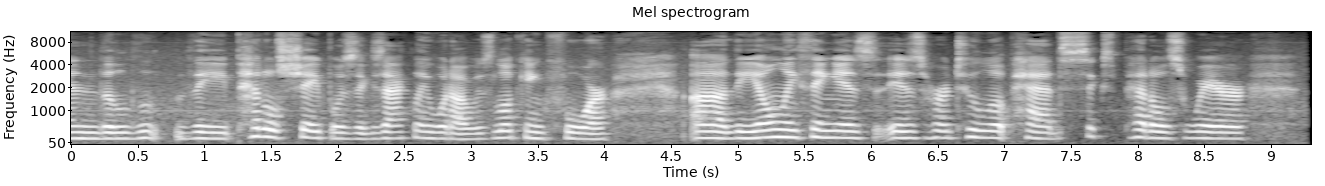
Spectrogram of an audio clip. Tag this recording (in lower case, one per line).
speech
